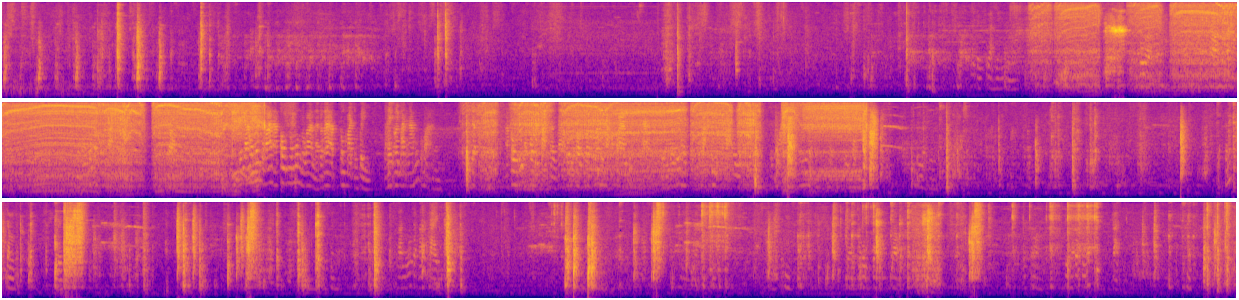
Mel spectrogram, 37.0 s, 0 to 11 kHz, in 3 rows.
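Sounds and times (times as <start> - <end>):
handheld power tool running: 10.1 - 15.0, 16.9 - 21.1
tools clicking on a workbench: 30.2 - 37.0.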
